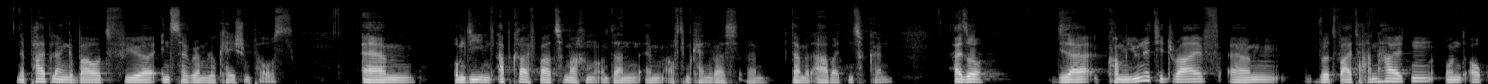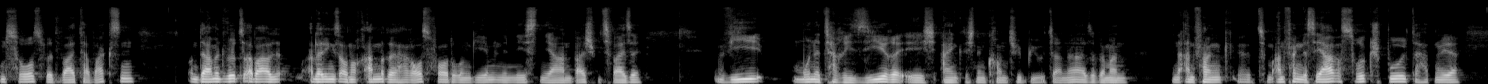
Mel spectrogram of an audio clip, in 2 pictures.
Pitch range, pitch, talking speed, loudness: 105-120 Hz, 110 Hz, 150 wpm, -18 LUFS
